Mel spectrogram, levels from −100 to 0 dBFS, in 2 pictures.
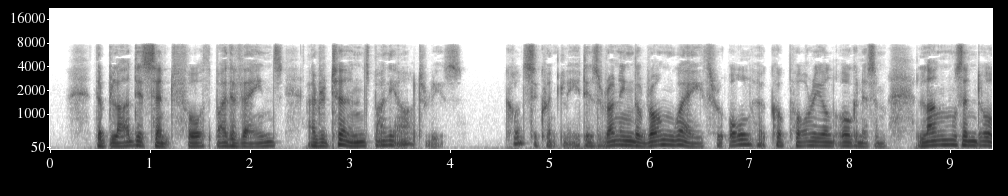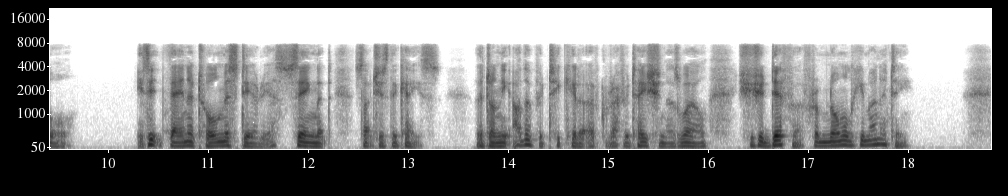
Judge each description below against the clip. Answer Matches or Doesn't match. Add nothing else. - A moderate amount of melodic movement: Matches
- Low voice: Matches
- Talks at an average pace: Matches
